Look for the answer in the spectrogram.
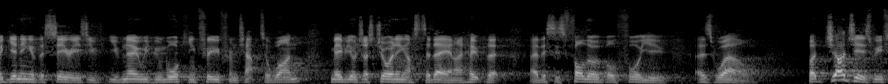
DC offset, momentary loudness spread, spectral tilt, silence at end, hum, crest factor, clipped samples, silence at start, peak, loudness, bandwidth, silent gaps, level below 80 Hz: under 0.1%; 9 LU; -3.5 dB/octave; 0 s; none; 22 dB; under 0.1%; 0 s; -10 dBFS; -30 LUFS; 13.5 kHz; none; -66 dBFS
